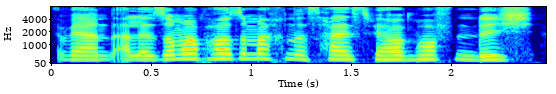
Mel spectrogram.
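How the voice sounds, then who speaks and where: Smooth-voiced chatty woman podcaster. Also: on the high side, steady tone, fast talker, a little mellow, dry recording, studio quality. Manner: chatty storytelling with frequent laughs and fillers. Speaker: podcast co-host. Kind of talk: casual chat.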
